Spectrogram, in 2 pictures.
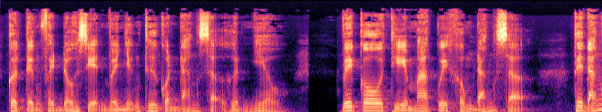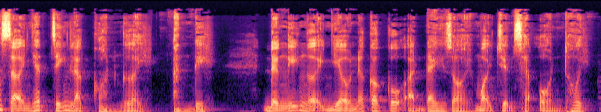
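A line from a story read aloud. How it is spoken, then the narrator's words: Smiling female reply. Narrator (Vietnamese): Cô lại mỉm cười trả lời Yến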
